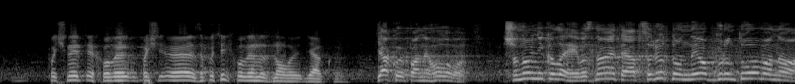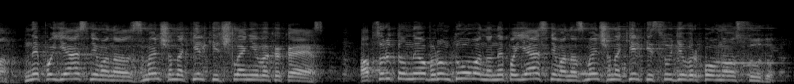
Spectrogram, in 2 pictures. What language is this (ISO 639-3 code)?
ukr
